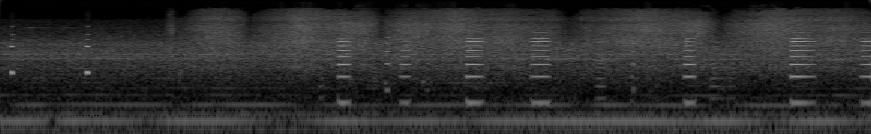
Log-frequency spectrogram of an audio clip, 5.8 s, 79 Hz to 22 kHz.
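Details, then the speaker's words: Minelab Equinox 800 metal detector in multi-frequency mode after ground balance over clean ground: constant crackly chatter with bursts of short high chirps over a low hum, much noisier than 10 kHz mode; owner wonders if the unit is faulty. "Now, I realize multi is just reporting more for us out of the ground, but Jesus. I mean, who can take... Who could take that?"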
